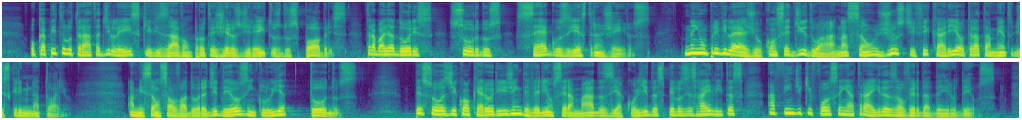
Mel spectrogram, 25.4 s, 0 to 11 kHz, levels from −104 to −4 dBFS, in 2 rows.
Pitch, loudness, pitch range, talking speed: 130 Hz, -15 LUFS, 110-155 Hz, 125 wpm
